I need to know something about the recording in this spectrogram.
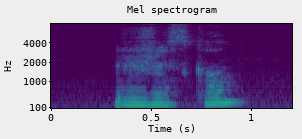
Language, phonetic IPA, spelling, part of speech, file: Polish, [ˈrʒɨskɔ], rżysko, noun, LL-Q809 (pol)-rżysko.wav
